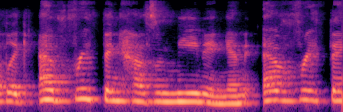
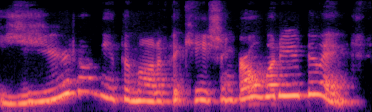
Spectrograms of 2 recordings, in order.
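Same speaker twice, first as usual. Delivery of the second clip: high, sensible shoulder-angel voice; 5 semitones higher, 4 dB quieter than usual. Retelling an inner debate during a workout: voicing the angel on her shoulder. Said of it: "the angel's like".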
